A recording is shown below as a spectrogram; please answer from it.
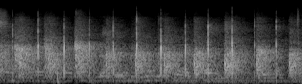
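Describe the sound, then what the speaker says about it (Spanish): Scattered audience clapping at a virtual fair event, individual sharp claps sounding in a loose irregular rhythm over a low background murmur. "nuevamente de todos el aplauso, por favor"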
